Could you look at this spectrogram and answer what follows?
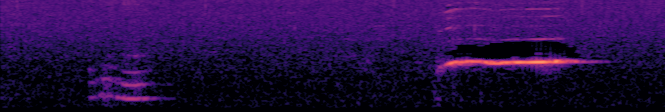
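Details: African grey parrot, a pet indoors, giving a soft low warbled note followed after a pause by a clear, steady, rising whistle held for almost a second.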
